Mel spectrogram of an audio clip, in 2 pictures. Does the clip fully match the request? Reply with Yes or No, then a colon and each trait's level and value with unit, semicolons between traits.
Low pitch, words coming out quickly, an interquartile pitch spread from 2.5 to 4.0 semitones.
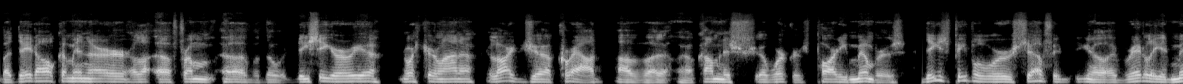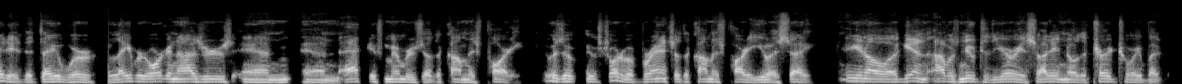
No: low, 120 Hz; average, 195 wpm; average, 2.8 semitones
